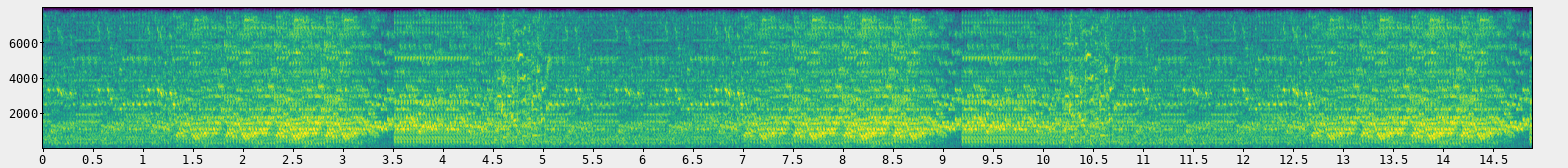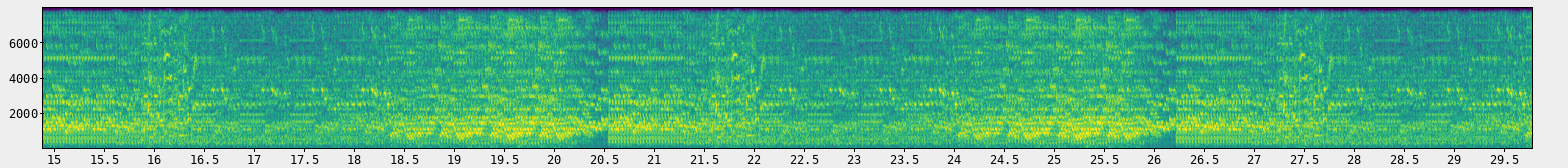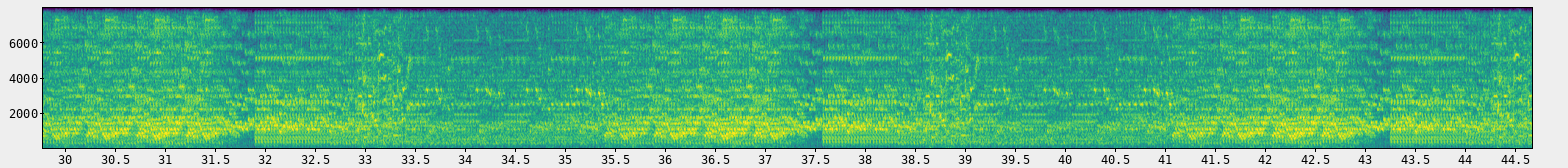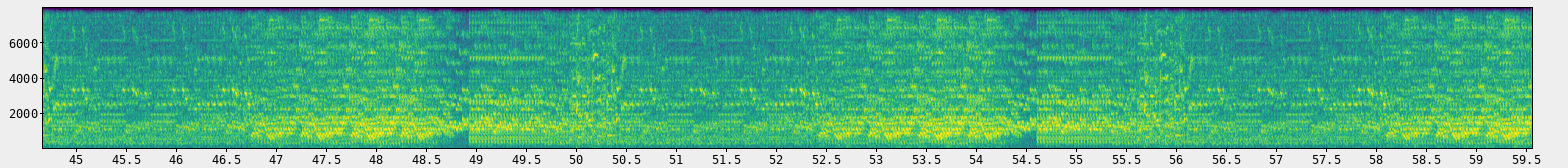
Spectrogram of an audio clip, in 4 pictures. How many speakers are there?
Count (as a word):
zero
